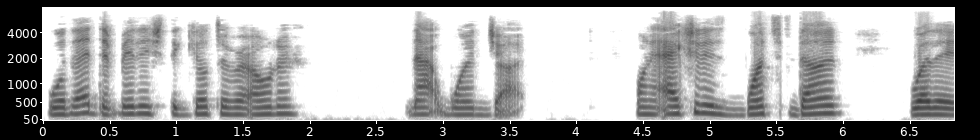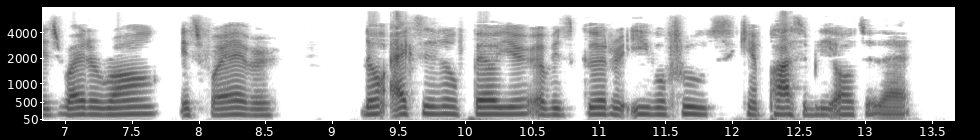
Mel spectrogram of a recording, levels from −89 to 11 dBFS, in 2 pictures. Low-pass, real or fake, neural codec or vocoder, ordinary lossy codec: 7.2 kHz; real; none; MP3, 48 kbps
